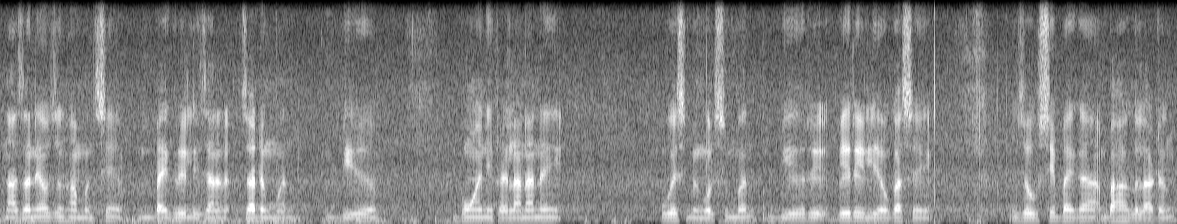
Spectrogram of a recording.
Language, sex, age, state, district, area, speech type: Bodo, male, 30-45, Assam, Chirang, rural, spontaneous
